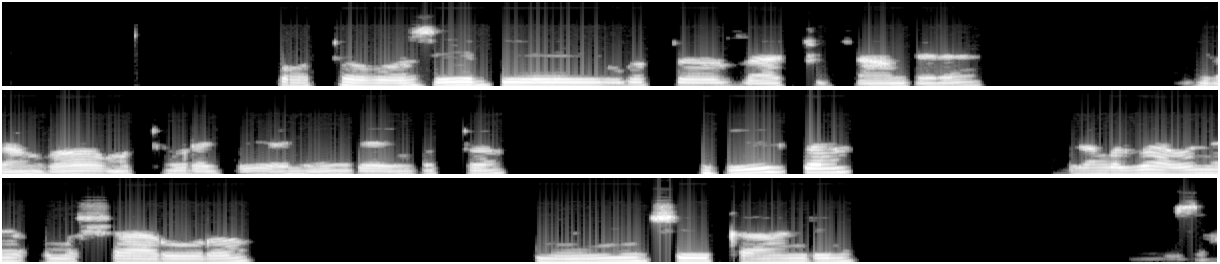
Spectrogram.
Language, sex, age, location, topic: Kinyarwanda, male, 36-49, Musanze, agriculture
